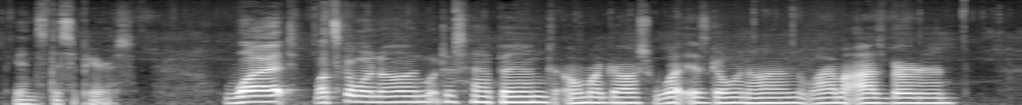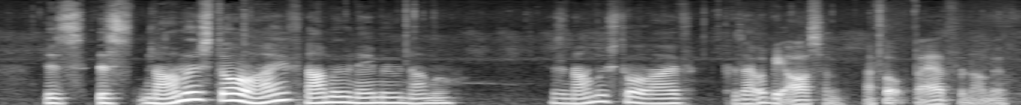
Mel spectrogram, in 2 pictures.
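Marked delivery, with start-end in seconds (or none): 1.5-11.4 higher and louder, disbelieving questions; real shock at a twist; shocked surprise. Real, not acted. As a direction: react like the rug was pulled out. Streamer reacts to the story ending.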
